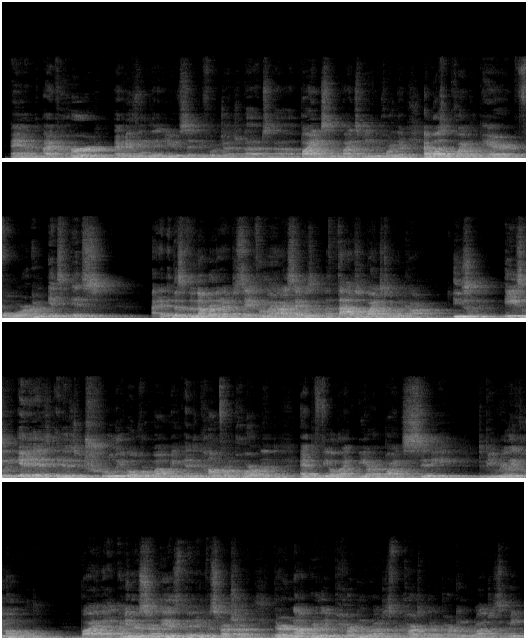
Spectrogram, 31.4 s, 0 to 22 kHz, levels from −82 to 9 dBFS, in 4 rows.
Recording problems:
off-mic speech; far
room echo; noticeable; dies away in 1.5 s
uneven, jittery; strongly; from 0.5 to 31 s

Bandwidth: 14.5 kHz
